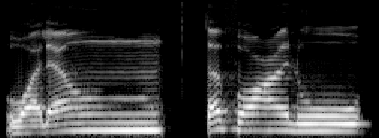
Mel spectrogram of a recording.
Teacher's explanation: میں نے نون کی آواز کو چھپانے کی کوشش کی ہے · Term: اخفا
